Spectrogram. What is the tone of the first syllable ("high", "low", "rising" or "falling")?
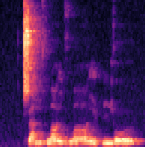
low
